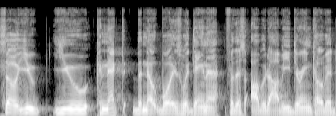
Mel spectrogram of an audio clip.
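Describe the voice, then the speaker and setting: A man talks at a moderate pace with hardly any pauses against a quiet background. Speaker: podcast host. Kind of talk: casual chat. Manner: animated. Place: studio. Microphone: studio mic.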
